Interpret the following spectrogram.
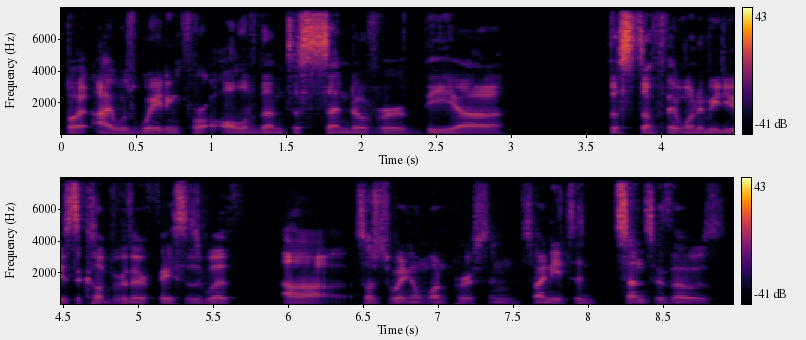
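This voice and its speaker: Here a deep-voiced man runs a relaxed livestream, his tone steady and his pace a little quick. Friendly and talkative, he greets and thanks his viewers in turn.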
